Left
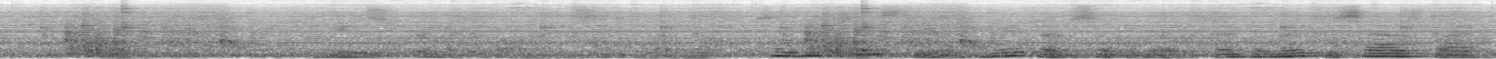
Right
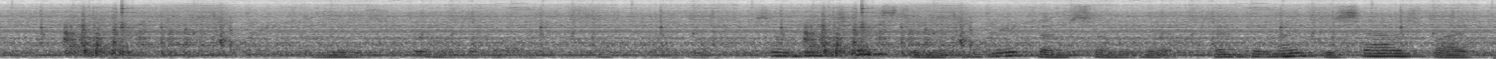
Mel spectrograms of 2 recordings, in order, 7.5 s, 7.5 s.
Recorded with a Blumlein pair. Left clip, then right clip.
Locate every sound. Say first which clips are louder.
0.0 s a machine running: right 10 dB; 50° right, 0.8 m
1.5 s a man speaking: right 7 dB; 65° right, 4.5 m
3.8 s a woman speaking: right 8 dB; 55° right, 1.0 m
